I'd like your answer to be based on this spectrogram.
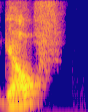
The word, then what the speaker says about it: Guelph: And he and the entire department at the University of Guelph. Is that how you pronounce that, Tim? – Yeah, pretty much.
